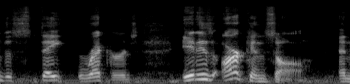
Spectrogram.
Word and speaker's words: Arkansas: It is Arkansas and not Arkansas. I'd love to know how the pronunciation came about because I figured it out.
